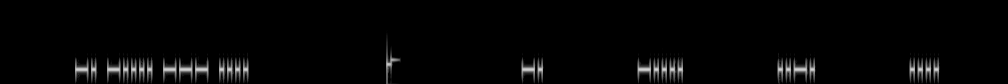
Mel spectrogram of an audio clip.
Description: Morse code, heard as a keyed tone, about 29 wpm, spaced as for 13 wpm, 700 Hz. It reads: N6OH N6FH
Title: USA Call Signs - 8x Character Spacing - 30wpm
